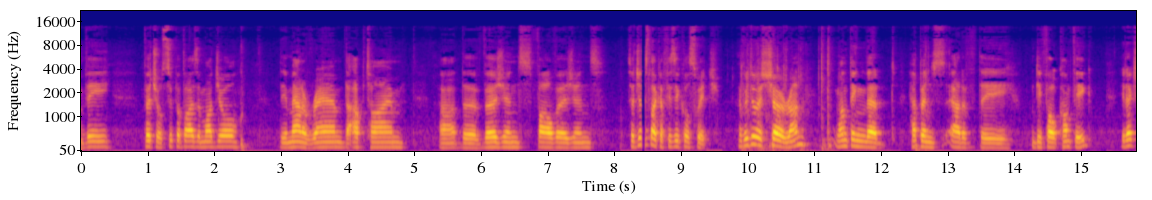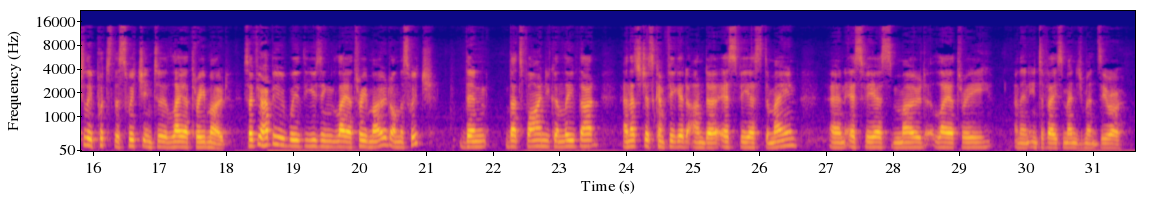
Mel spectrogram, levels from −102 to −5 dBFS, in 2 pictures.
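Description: The audio has one fault: a gap at a join of encoded pieces. At 8.40 to 8.45 s a gap of about 52 ms opens in the sound, then it resumes where it stopped. The edges are smeared, so the silent part is shorter than the gap. Two separately encoded sections were joined without trimming the encoder delay and end padding.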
